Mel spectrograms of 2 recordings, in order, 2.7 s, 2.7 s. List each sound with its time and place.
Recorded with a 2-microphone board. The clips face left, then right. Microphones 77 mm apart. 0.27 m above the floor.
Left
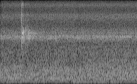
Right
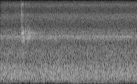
0.4 s a finger snap: 50° left (ahead or behind), 8.5 m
